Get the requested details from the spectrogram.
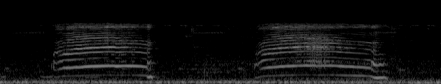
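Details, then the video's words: Begging for food, a Sorna cat cries continuously: two long wailing meows, each roughly a second, with rich harmonics, a level pitch and a slight fall at the end, over a low hum. "sorna cat crying/meowing nonstop for food || cat meowing continuous"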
